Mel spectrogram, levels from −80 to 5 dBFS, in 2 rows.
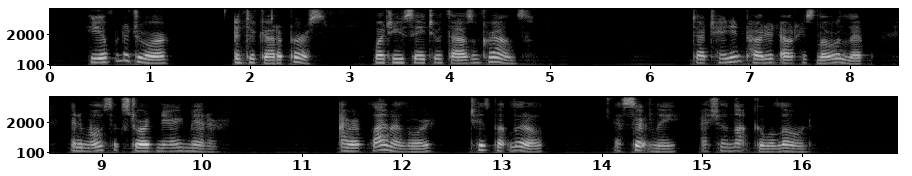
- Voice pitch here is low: No, medium, 185 Hz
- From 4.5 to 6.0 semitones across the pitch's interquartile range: No, average, 3.7 semitones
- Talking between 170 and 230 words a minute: No, average, 150 wpm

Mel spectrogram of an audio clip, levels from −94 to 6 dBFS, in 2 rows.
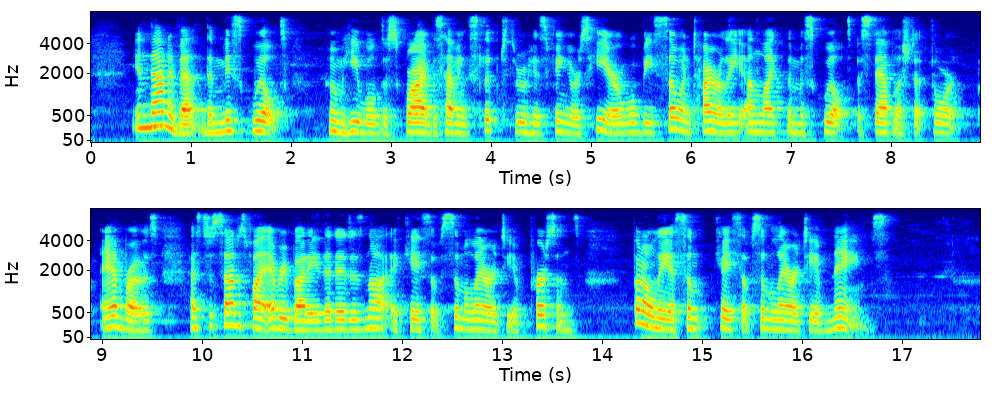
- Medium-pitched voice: Yes, medium, 175 Hz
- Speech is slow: No, average, 170 wpm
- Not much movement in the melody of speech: No, average, 3.1 semitones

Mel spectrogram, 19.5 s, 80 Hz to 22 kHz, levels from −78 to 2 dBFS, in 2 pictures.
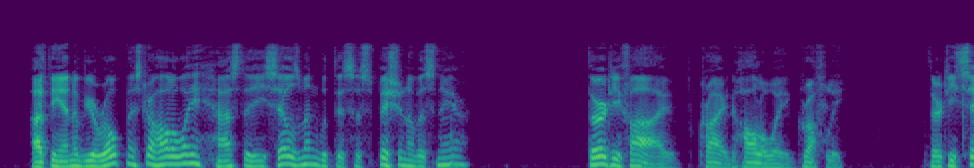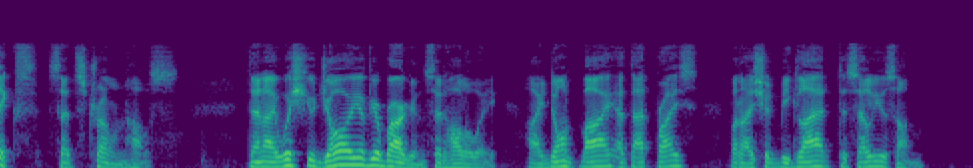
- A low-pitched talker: Yes, low, 120 Hz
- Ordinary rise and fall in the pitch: No, wide, 5.9 semitones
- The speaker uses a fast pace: No, average, 155 wpm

